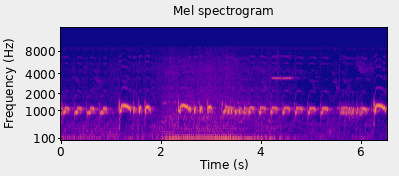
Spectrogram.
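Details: Local zebra dove singing as a lure recording meant to prompt other zebra doves to sing: a rising opening coo followed by rapid staccato cooing notes, several phrases, with a brief low rumbling noise in the middle.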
